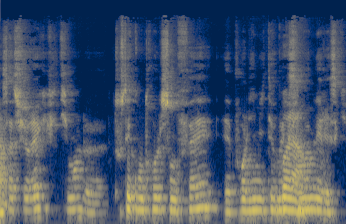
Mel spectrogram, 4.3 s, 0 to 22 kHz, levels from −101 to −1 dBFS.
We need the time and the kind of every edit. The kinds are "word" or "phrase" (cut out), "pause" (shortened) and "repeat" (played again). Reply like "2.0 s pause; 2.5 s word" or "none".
1.3 s pause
